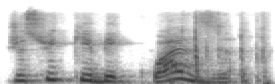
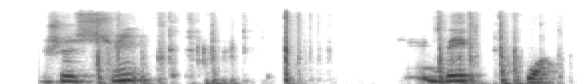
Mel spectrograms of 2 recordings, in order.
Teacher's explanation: And pronounce the Z sound at the end.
